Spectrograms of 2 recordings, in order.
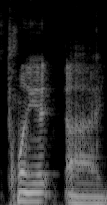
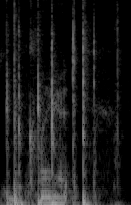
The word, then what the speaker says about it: Tlingit: to that rule where if you're comfortable saying this as Tlingit, you will. But a lot of cases, apparently even when you say it like that, people hear it as Klingit.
